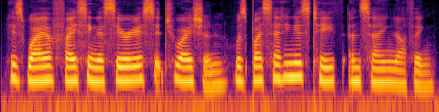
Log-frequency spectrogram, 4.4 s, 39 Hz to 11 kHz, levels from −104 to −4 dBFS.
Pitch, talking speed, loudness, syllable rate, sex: 185 Hz, 205 wpm, -18 LUFS, 5.0 syllables/s, female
